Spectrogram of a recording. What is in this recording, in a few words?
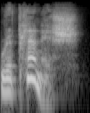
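"replenish", British English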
